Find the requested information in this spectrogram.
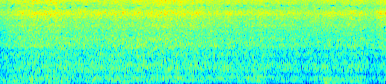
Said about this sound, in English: It was a beautiful place for those young men training at Camp Tarawa, with the crashing surf and incredible coastline just a couple of miles away for some of them.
